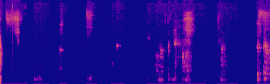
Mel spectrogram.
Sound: faintly speaking

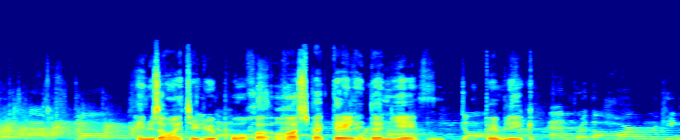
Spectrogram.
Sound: applause

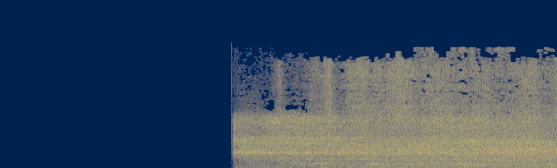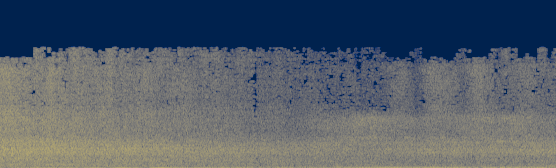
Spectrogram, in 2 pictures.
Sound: sound of dark sea

